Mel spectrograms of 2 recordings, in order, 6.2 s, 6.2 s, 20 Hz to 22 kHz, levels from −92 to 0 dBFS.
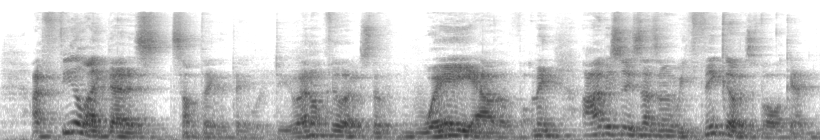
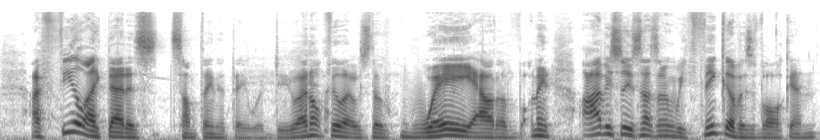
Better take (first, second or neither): second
